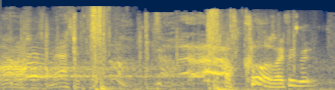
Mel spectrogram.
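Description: An axe strikes flesh with heavy thuds.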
